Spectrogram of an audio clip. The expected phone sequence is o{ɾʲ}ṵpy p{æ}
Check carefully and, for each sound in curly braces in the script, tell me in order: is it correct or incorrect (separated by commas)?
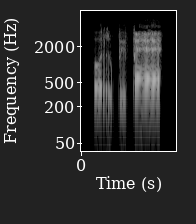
incorrect, correct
